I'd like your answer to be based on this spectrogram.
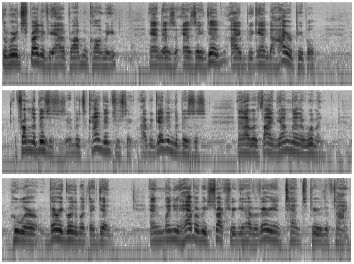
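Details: Adult man diagnosed with ALS (Lou Gehrig's disease), which he says is affecting his voice; he expects only a few more months of being able to work; dysarthria (ALS).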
